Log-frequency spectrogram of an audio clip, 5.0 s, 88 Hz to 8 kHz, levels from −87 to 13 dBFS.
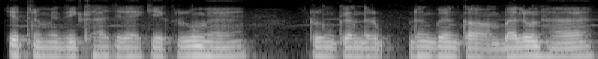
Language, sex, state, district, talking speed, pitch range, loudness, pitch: Hindi, male, Jharkhand, Palamu, 205 wpm, 105-115 Hz, -17 LUFS, 110 Hz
